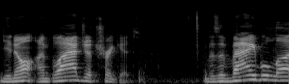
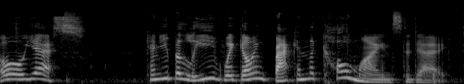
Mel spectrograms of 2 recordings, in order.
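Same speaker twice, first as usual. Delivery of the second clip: high, put-on posh British child accent; 9 semitones higher than usual. Speaker joking about children going back to the coal mines, in a rich british child accent. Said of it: "This is my British child accent".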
